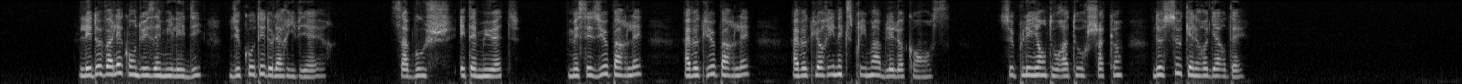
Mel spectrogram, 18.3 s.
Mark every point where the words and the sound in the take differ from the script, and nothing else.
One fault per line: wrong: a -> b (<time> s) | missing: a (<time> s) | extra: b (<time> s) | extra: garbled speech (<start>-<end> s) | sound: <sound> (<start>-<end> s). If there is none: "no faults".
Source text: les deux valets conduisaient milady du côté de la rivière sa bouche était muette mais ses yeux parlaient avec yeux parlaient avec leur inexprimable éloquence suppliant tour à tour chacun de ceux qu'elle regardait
no faults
